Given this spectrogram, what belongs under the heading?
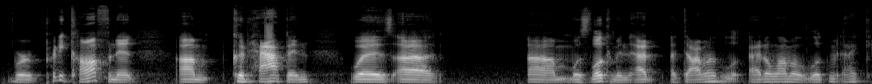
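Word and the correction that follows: Ademola: Adamola Lookman? – Yeah, Adamola.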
